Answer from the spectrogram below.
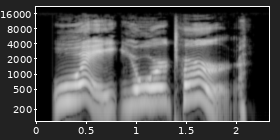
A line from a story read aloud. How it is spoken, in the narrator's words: grunted the left goat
